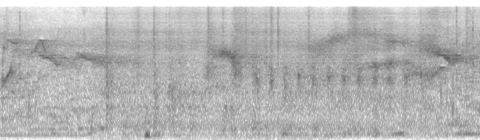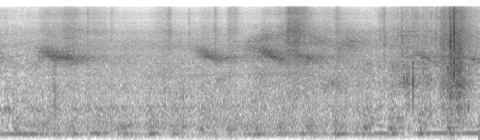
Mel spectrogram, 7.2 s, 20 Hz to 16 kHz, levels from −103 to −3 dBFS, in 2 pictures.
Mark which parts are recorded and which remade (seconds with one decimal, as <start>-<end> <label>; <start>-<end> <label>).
0.0-0.7 recorded; 0.7-3.3 remade; 3.3-3.8 recorded; 3.8-6.4 remade; 6.4-7.2 recorded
